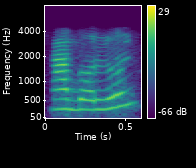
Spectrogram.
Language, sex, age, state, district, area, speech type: Bengali, female, 30-45, West Bengal, Darjeeling, urban, conversation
